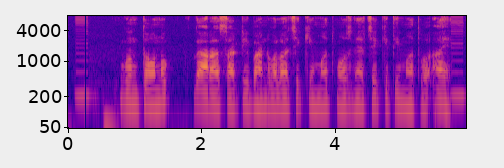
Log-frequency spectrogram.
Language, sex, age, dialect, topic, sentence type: Marathi, male, 41-45, Standard Marathi, banking, statement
